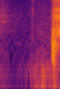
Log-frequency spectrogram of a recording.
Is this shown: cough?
yes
